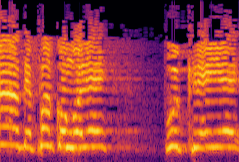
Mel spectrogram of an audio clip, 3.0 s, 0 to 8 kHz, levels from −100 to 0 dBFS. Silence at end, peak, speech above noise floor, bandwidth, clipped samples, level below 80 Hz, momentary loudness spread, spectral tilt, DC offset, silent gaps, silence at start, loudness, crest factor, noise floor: 0 s; 0 dBFS; 31 dB; 7.6 kHz; under 0.1%; -66 dBFS; 6 LU; -3.5 dB/octave; under 0.1%; none; 0 s; -10 LUFS; 12 dB; -42 dBFS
